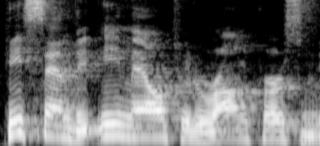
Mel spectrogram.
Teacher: Attention, on ne dit pas to the wrong, non, to the wrong. You do not pronounce the W here.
